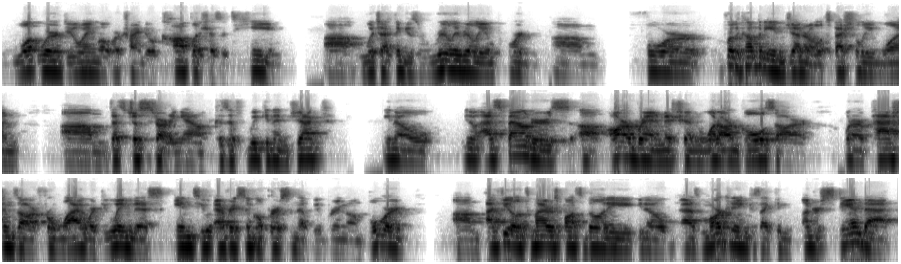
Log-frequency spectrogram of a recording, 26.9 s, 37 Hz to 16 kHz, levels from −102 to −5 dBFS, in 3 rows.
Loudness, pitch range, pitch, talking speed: -15 LUFS, 105-120 Hz, 115 Hz, 190 wpm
